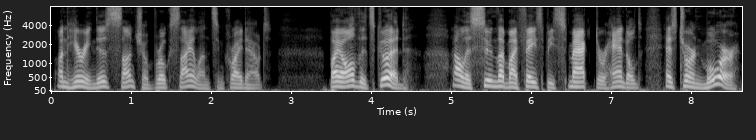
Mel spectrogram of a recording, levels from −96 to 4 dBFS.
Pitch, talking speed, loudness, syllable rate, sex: 150 Hz, 180 wpm, -23 LUFS, 4.7 syllables/s, male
